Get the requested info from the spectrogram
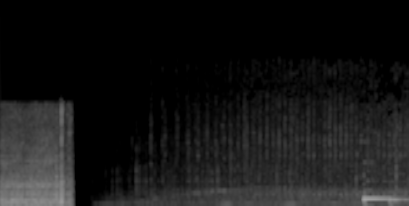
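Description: Background music fading in after an edit cut: a brief stretch of room noise stops abruptly, there is near silence, and then the music slowly rises. A few held melody notes enter near the end.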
